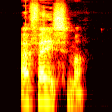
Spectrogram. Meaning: 1. collapse, cave-in 2. subsidence
- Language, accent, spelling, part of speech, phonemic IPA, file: French, Canada, affaissement, noun, /a.fɛs.mɑ̃/, LL-Q150 (fra)-affaissement.wav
